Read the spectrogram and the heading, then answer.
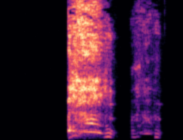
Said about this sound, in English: I don't want to cough into the microphone.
